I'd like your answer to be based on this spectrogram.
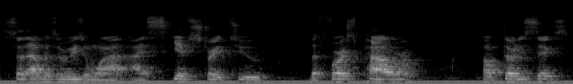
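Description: A middle-aged man explaining his code in an informal tutorial, thinking aloud, haltingly repeating and restarting his phrases over and over. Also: mid-range voice, fairly even intonation. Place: small indoor room at home. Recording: echoey room, clear background noise.

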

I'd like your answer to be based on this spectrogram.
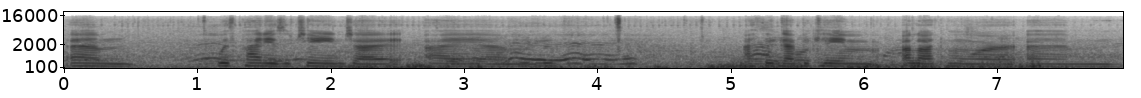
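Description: Sitting outside at a street table beside a tiled wall, a woman from Denmark in her thirties thinks out loud during an interview. She answers reflectively and thoughtfully in a fairly low pitch, with many ums, pauses and restarts, as heavy city traffic roars in the background.

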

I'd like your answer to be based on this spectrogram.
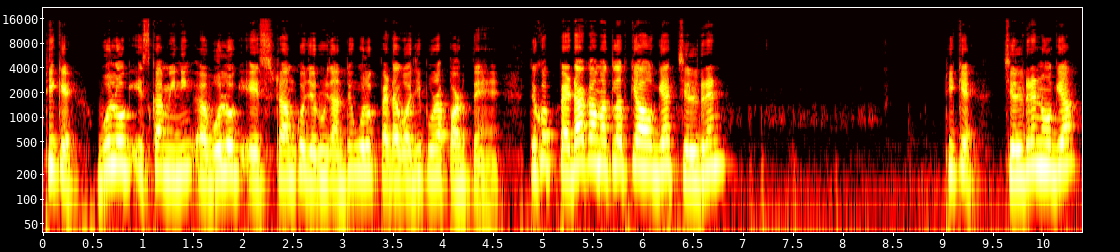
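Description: A man's voice: sits high, moderate pace, pushed and bright. A male teacher giving a vocabulary lesson, mixing English terms into Hindi and asking the class questions he then answers himself. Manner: explains with repeated rhetorical questions.

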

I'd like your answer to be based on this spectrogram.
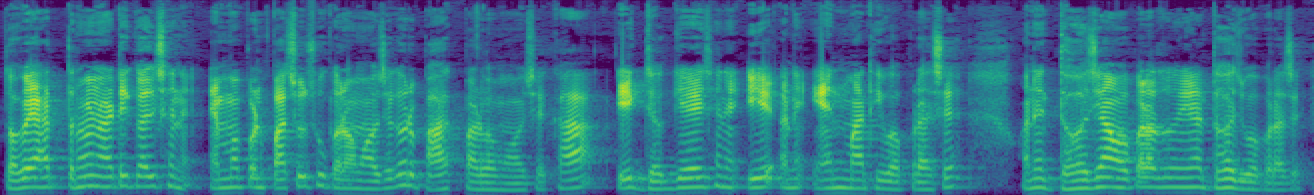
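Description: A man's voice: on the high side, fairly even intonation, a little fast, gravelly, sharp tone. A young man teaching a grammar lesson for exam students, repeatedly asking short questions and answering them himself. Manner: asks and answers his own questions. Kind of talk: classroom grammar lecture.

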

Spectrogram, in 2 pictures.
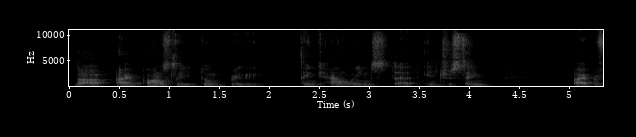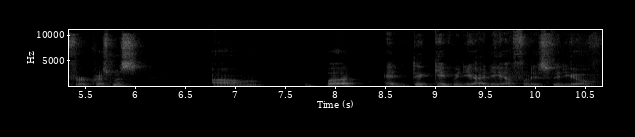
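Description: A young man hosts his video in casual talk to camera. His low voice has a gravelly edge, and he speaks slowly. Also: darkish tone. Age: young adult. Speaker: video creator and host. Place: small bedroom indoors.

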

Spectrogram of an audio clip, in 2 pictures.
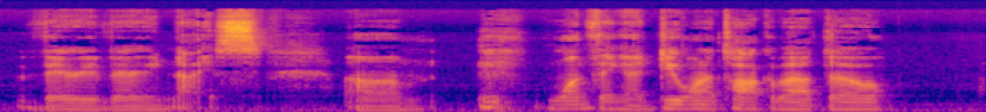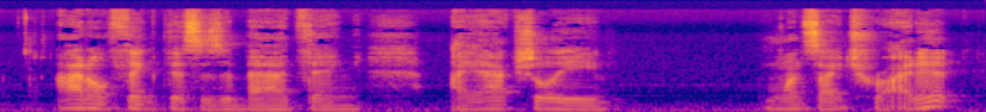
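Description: This product reviewer, a man in his thirties and host of his channel, talks casually to camera in a small furnished bedroom, recorded from about arm's length. He has a lowish voice with a fairly bright tone and keeps returning to emphatic stock phrases.

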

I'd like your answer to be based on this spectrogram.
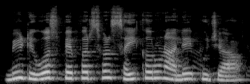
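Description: A woman voicing a gentle, heartbroken young bride who speaks quietly and resignedly, in a storybook reading. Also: high voice, moderate pace, close to an everyday voice. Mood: sad.

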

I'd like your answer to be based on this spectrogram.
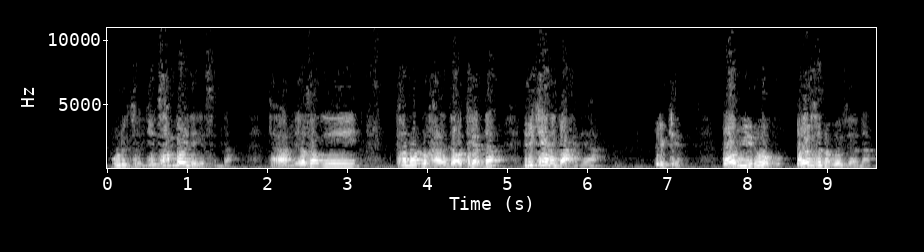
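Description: A man's voice: sits high, big pitch swings, moderate pace, darkish tone. A man teaching a social dance lesson in a casual, joking manner, laughing often as he talks. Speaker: dance instructor. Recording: echoey room with faint noise.

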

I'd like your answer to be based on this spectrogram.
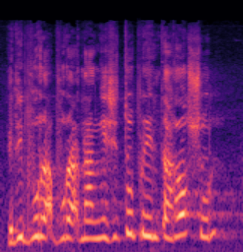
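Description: A male preacher giving an animated sermon to an audience, acting out weeping prayers and joking with listeners. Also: very high-pitched, very fast. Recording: long reverb of a hall.

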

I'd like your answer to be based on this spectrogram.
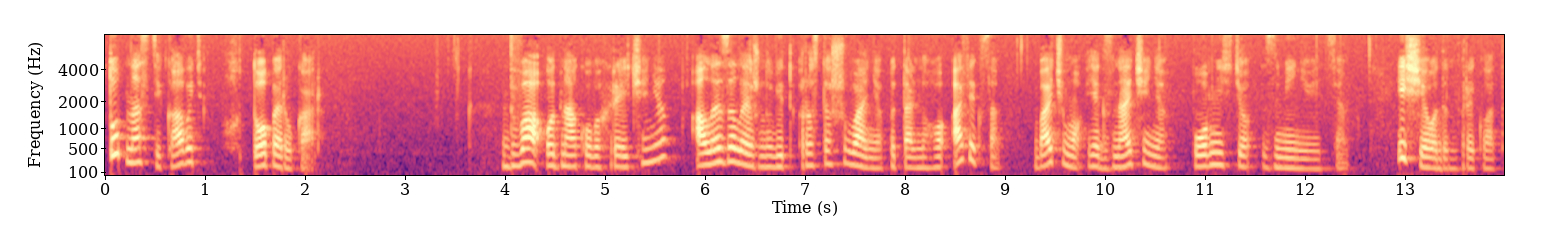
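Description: A woman's voice: fairly low pitch, a little mellow. Woman narrating a scripted language lesson. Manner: clear, explanatory, slows down to model example phrases. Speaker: language teacher.

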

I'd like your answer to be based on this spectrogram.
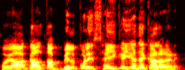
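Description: A man's voice: high voice, fast talker, sharp tone. A man with a Punjabi accent giving mocking, sarcastic reaction commentary in colloquial speech. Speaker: host of a roast reaction channel.

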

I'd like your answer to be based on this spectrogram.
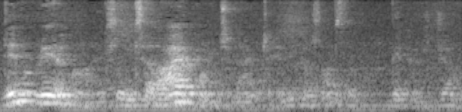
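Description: Brisk and very animated, a medium-pitched older man, the bishop running a clergy training, tells stories in a conversational lecture, often tripping into stammered repeats. He's recorded from a distance by a camera in an echoey meeting room with a projector screen, and there's a faint hiss.

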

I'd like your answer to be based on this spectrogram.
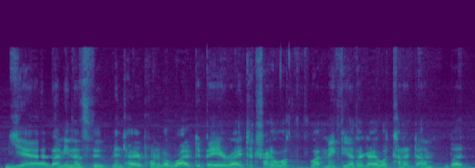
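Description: A man's voice: low-pitched, steady tone, brisk, sharp tone, a little hiss or hum, poor audio. A man chatting casually on a call about a debate he took part in, laughing often and reading out chat comments. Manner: laid-back, laughs often, reads chat comments aloud. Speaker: debate guest reviewing his debate.

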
